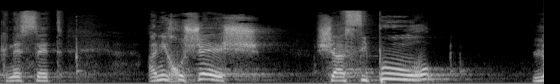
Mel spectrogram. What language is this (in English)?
Hebrew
